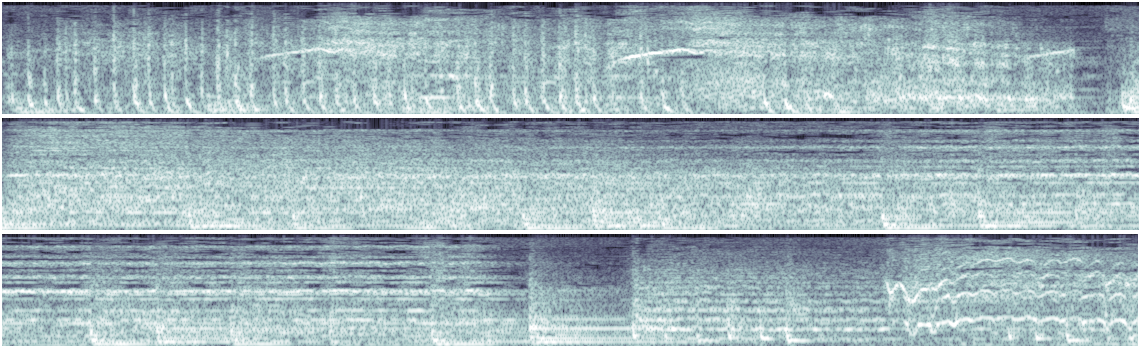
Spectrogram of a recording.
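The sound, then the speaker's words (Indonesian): Horses neigh loudly as a band of riders arrives on horseback, the whinnies rising out of a dense, continuous backdrop of sound, with no talk. “muncullah rombongan orang-orang berkuda”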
